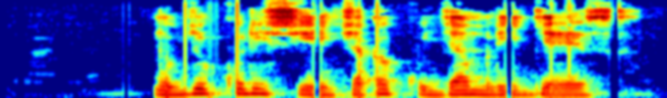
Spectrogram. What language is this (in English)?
Kinyarwanda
